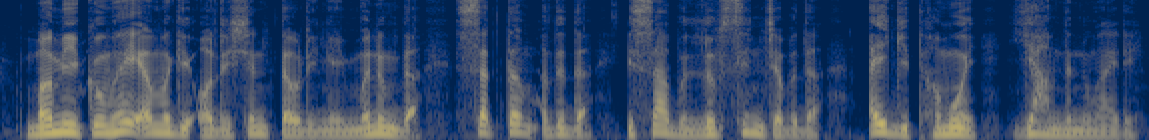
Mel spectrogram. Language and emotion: Manipuri, happy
